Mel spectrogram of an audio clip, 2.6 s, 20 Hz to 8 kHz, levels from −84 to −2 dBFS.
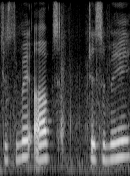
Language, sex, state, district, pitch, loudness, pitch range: Hindi, female, Madhya Pradesh, Bhopal, 220 Hz, -18 LUFS, 210-235 Hz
